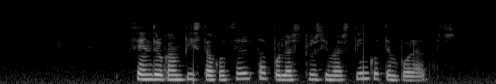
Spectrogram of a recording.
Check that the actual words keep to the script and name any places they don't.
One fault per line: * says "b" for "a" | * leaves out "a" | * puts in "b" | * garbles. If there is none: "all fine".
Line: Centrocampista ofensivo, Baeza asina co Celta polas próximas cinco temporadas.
* leaves out "ofensivo Baeza asina"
